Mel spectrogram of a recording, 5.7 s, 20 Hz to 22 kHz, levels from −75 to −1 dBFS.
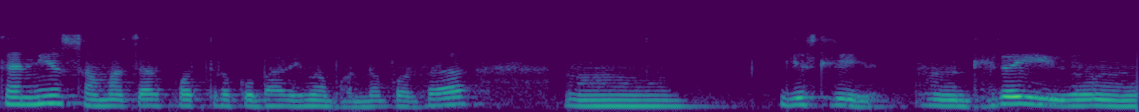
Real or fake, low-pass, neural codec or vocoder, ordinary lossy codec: fake; 7.2 kHz; vocoder, 44.1 kHz, 128 mel bands, Pupu-Vocoder; Opus, 24 kbps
